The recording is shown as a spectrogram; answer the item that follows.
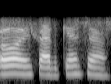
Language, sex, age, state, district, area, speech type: Goan Konkani, female, 18-30, Goa, Canacona, rural, conversation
